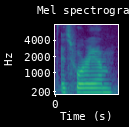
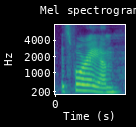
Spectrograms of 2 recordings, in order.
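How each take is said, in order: First: Said in the usual way. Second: "four" hit harder and louder on the repeat; louder, incredulous "It's four A M"; emphatic repeat. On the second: Shown as a demonstration. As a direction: say it again with disbelief, stressing "four".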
